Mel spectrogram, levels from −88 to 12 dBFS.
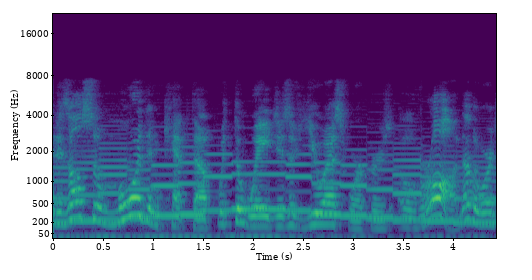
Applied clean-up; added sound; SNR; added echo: none; Wind instrument, woodwind instrument; 8 dB; reverberation time 0.2 s.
